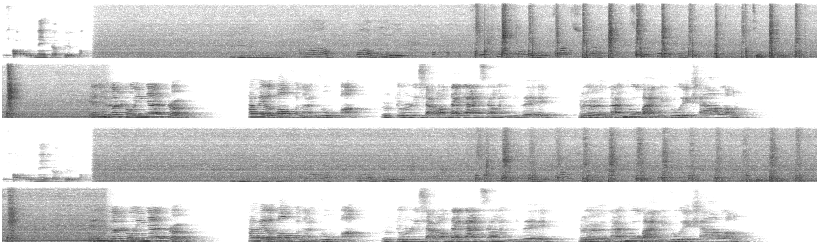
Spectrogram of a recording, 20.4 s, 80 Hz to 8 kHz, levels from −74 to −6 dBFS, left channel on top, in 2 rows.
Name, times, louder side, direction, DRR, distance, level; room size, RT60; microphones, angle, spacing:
voice 1, 0.1-1.0 3.7-5.1 5.5-7.6 7.8-9.9 14.9-15.1 17.4-17.5 19.3-19.4, left 5 dB, 85° left, 7 dB, 0.5 m, -32 dB
sound 1, 1.1-11.5, right 3 dB, 85° right, 1.9 m, -32 dB
voice 2, 2.8-3.8 4.7-4.9 11.3-12.5 13.3-14.6 15.1-17.0 17.4-19.4, left 1 dB, 25° left, -3 dB, 2.0 m, -29 dB
sound 2, 5.9-6.7 6.9-7.0 7.3-8.7 8.9-9.3 9.6-10.4, left 4 dB, 50° left, 0.8 m, -22 dB
12.0 x 4.7 x 2.7 m, 0.73 s
head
